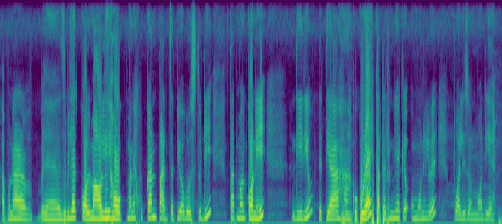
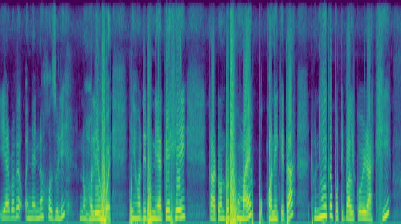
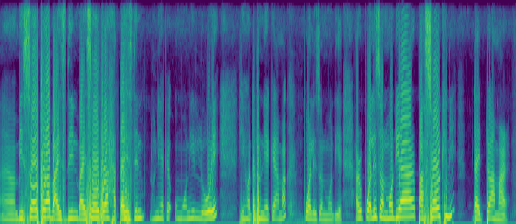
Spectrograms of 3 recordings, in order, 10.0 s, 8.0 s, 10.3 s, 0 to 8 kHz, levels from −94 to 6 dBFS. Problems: constant background noise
